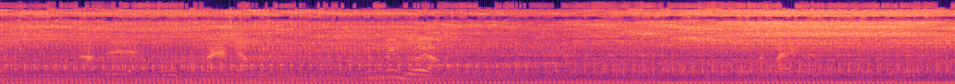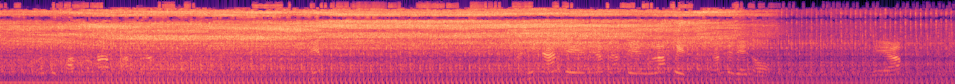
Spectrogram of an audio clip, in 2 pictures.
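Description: An old Japanese sprayer pump engine idles with its throttle locked, a steady, busy mechanical drone running throughout with voices talking over it.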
